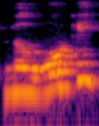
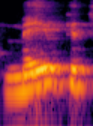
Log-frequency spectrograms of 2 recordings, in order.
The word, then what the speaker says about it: Meeuwke: I noticed that you say Milwaukee 12, but you pronounce it like Meeuwke 12. That's Dutch.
